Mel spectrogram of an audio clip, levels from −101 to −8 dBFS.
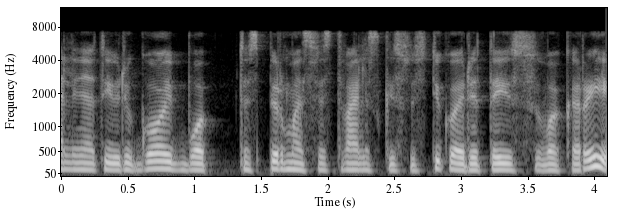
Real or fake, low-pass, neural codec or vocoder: real; 7.2 kHz; none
